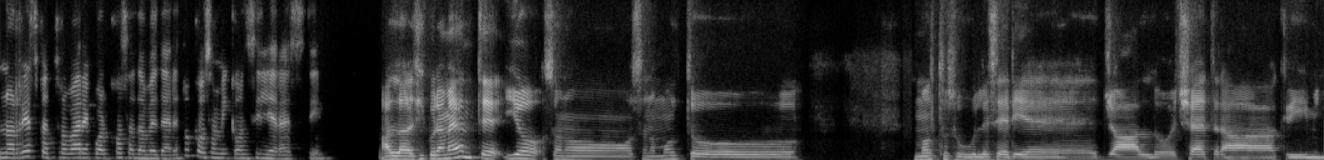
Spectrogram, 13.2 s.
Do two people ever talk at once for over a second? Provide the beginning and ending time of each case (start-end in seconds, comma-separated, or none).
none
